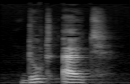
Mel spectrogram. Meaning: inflection of uitdoen: 1. second/third-person singular present indicative 2. plural imperative
- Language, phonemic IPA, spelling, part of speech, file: Dutch, /ˈdut ˈœyt/, doet uit, verb, Nl-doet uit.ogg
